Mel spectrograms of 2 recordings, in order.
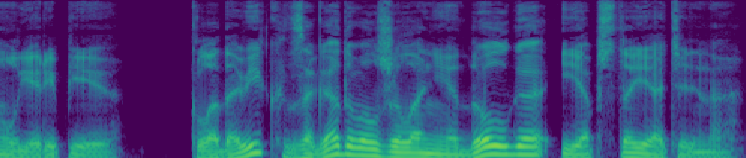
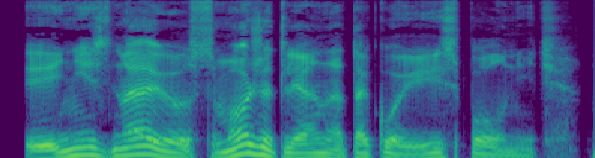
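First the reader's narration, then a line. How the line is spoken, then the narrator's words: Grumbling. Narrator (Russian): наконец проворчал он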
